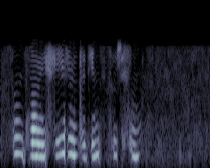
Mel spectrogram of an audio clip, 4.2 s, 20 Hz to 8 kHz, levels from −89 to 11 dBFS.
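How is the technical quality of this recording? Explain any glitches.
Poor: throughout, the speech has passed through a Codec 2 vocoder, heavily damaged. It sounds robotic and buzzy, band-limited to roughly 200 Hz–3.5 kHz with nothing above 3.6 kHz, which fits the lowest, 700 bit/s mode. The decoder resynthesises from pitch and envelope, discarding the waveform.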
